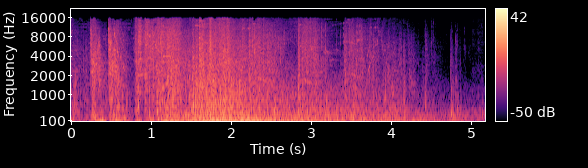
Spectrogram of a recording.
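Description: An explosion booms loudly and then rumbles away.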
